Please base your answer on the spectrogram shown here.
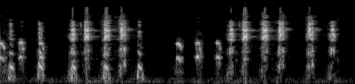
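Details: Common moorhen uttering rapid, harsh, buzzy kek-like notes in two dense bursts, separated by a few cleaner, lower clucks, all loud and close with no background noise.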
